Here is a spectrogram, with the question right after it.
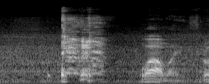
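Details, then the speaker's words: Adult man still getting over a cough, outdoors sipping coffee to loosen mucus in his throat, voice croaky: two short, harsh cough bursts with a throat-clearing quality; cough. "I've moved outside because I'm just coughing too much. I'm just gonna use this coffee to melt the mucus in my throat."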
